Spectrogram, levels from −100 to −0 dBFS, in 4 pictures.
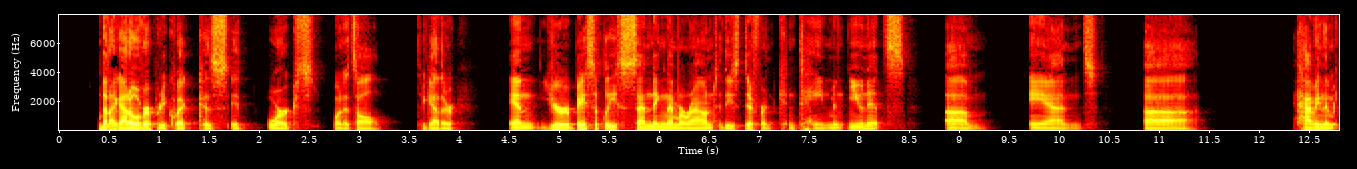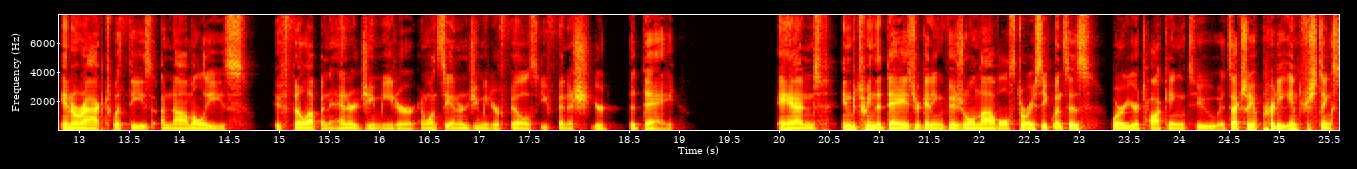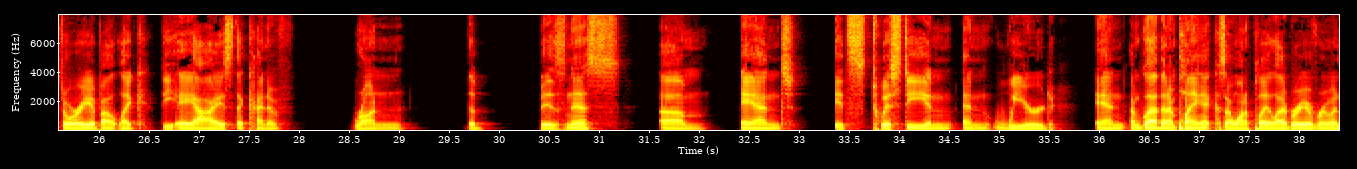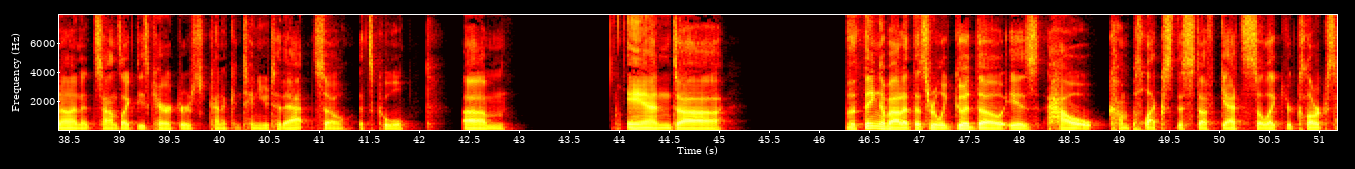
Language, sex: English, male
